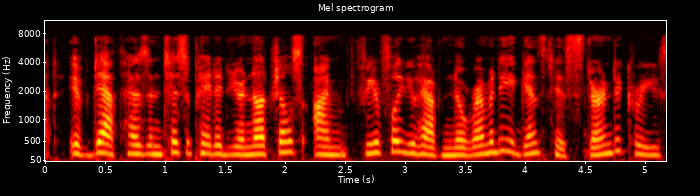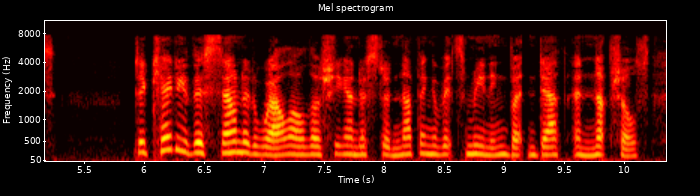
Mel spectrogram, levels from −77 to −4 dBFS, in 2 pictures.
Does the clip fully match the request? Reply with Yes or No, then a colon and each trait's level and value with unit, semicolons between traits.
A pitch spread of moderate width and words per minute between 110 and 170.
No: average, 3.5 semitones; average, 190 wpm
